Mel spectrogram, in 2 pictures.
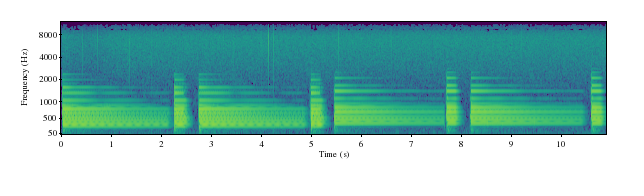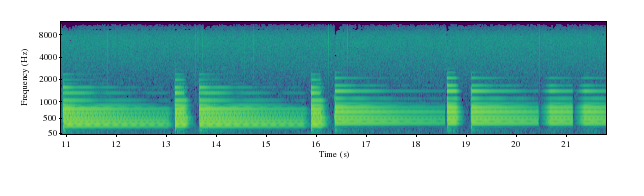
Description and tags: Dusty Lofi Piano Loop 88 BPM
88, bpm, chill, Dusty, hiphop, jazz, lo-fi, lofi, loop, loops, melody, music, nostalgic, pack, packs, piano, pianos, relaxing, sample, samples, sound, vinyl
